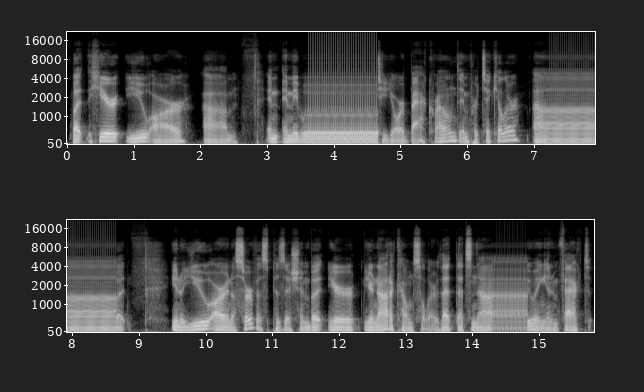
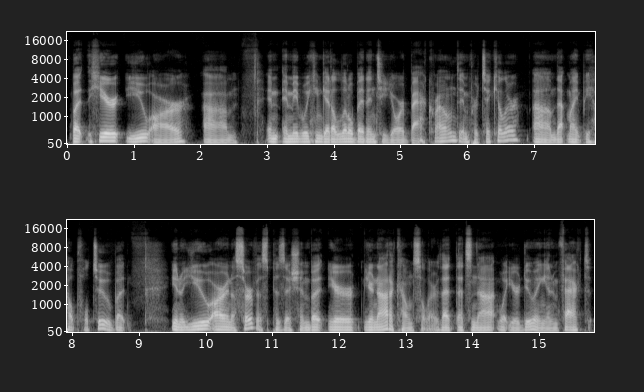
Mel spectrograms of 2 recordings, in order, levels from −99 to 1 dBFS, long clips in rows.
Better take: second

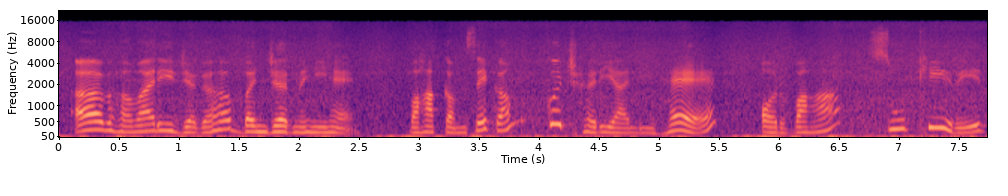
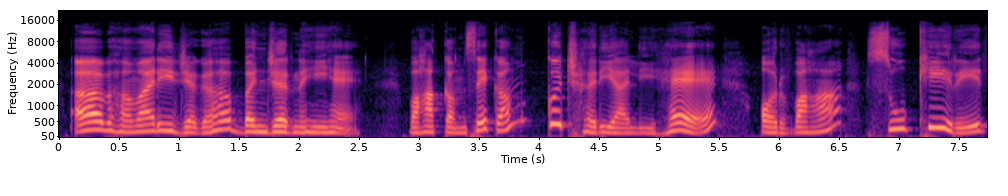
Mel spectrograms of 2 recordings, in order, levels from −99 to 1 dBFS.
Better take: second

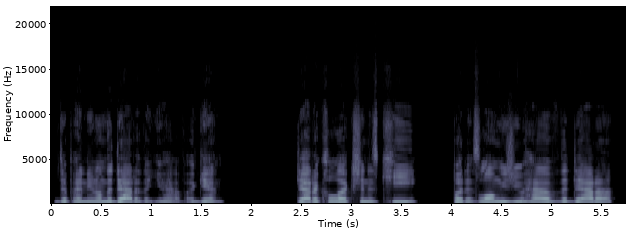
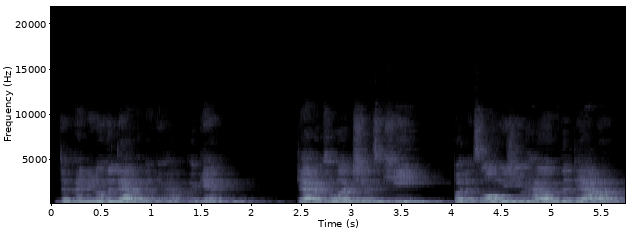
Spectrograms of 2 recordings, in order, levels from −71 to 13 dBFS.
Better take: first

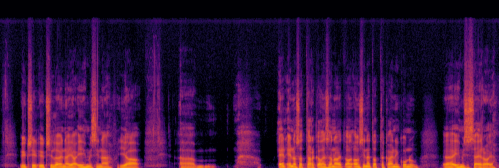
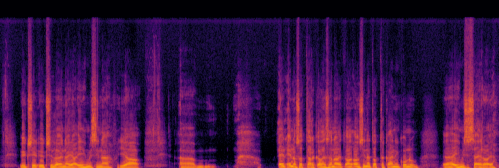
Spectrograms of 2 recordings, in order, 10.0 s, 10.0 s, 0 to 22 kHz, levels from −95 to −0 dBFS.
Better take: first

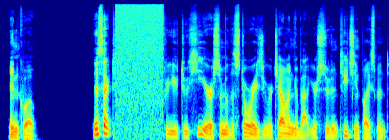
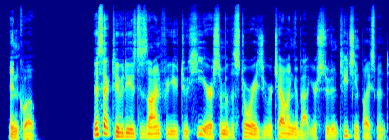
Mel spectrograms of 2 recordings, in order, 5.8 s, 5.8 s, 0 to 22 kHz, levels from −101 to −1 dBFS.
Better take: second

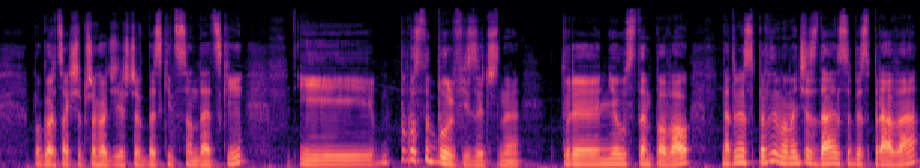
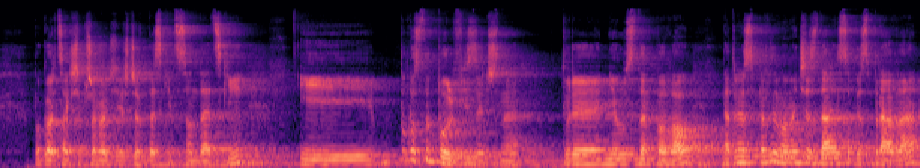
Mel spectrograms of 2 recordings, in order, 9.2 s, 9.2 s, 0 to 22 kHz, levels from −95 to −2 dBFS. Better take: first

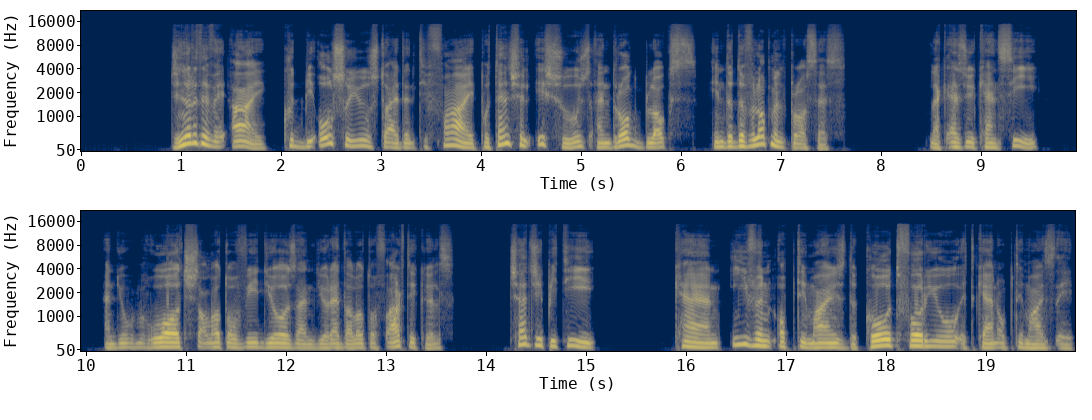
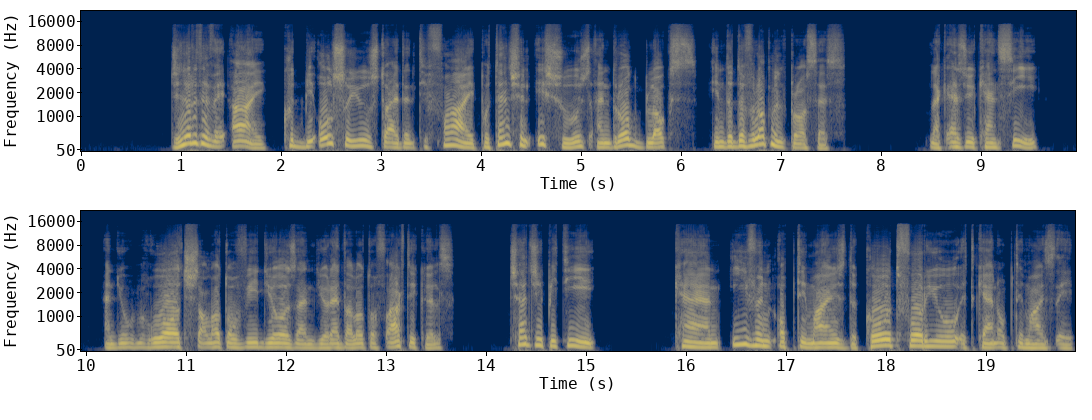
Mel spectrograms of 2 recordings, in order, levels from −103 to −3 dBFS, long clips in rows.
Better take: first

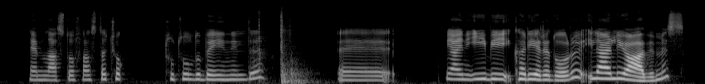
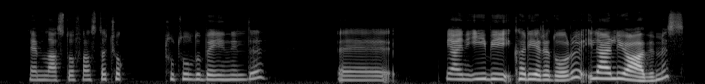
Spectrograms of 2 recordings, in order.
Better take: second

